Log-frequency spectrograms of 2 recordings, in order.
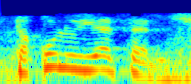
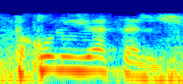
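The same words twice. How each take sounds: The two takes are said the same way.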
